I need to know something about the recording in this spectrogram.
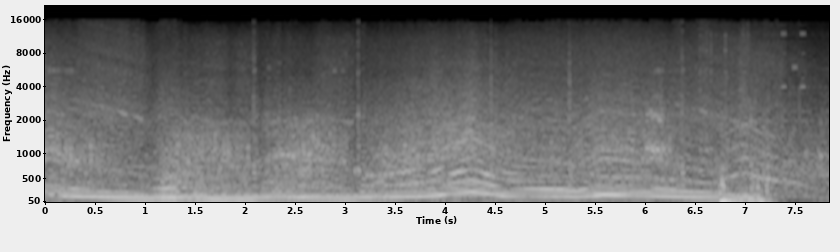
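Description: A car engine idles and revs up and down.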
